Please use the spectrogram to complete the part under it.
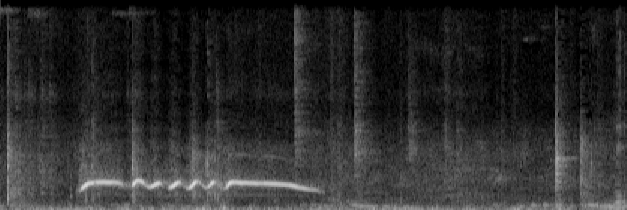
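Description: Pigeon in a family loft giving one clear rolling coo of several quick pulses that ends in a drawn-out note, with soft background noise and faint knocks afterward.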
